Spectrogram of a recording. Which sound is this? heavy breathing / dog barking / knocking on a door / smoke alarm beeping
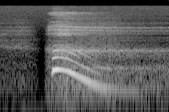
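heavy breathing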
